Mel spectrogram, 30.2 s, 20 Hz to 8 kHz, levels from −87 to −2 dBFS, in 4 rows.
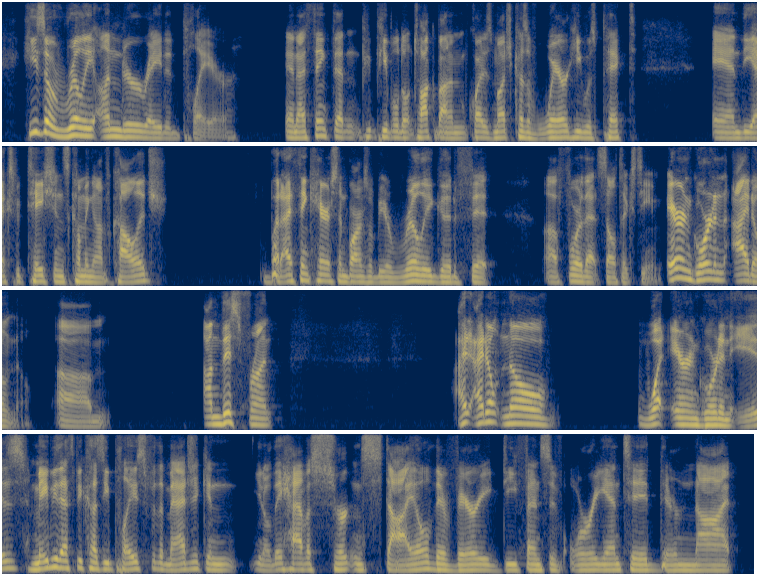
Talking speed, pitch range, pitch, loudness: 170 wpm, 115-140 Hz, 125 Hz, -22 LUFS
